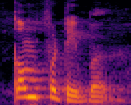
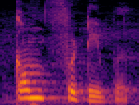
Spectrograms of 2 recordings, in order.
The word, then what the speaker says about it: comfortable: But its actual pronunciation is comfortable, which the meaning of this word is aramdayak. It's pronounced as comfortable, not comfortable.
